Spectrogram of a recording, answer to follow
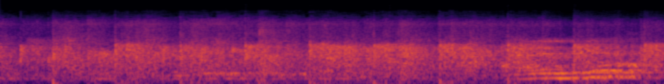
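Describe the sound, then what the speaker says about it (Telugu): Church congregation clapping hands together in a dense, sustained round of applause, loud and close, with voices mixed in. "చప్పట్లు కొట్టండి."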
